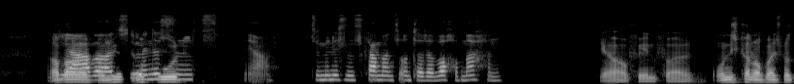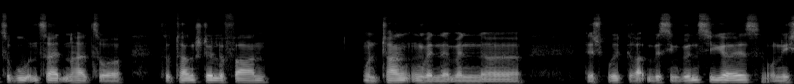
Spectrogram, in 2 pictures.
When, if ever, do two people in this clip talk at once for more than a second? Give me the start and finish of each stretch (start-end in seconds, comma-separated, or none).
0.5-1.9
